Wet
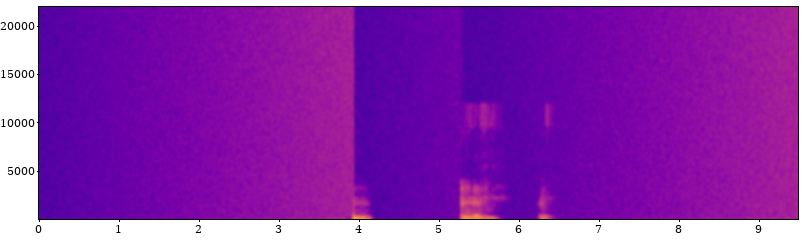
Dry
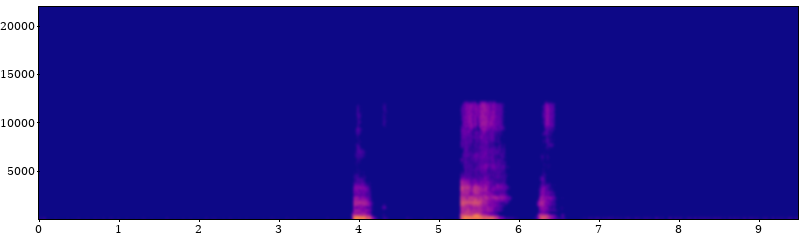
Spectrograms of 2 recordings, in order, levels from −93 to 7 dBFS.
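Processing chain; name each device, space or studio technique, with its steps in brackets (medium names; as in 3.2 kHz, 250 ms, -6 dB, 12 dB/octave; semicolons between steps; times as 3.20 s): cheap recorder with automatic gain (white noise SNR 28 dB; recorder AGC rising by 5.7 dB/s); trim +4 dB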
